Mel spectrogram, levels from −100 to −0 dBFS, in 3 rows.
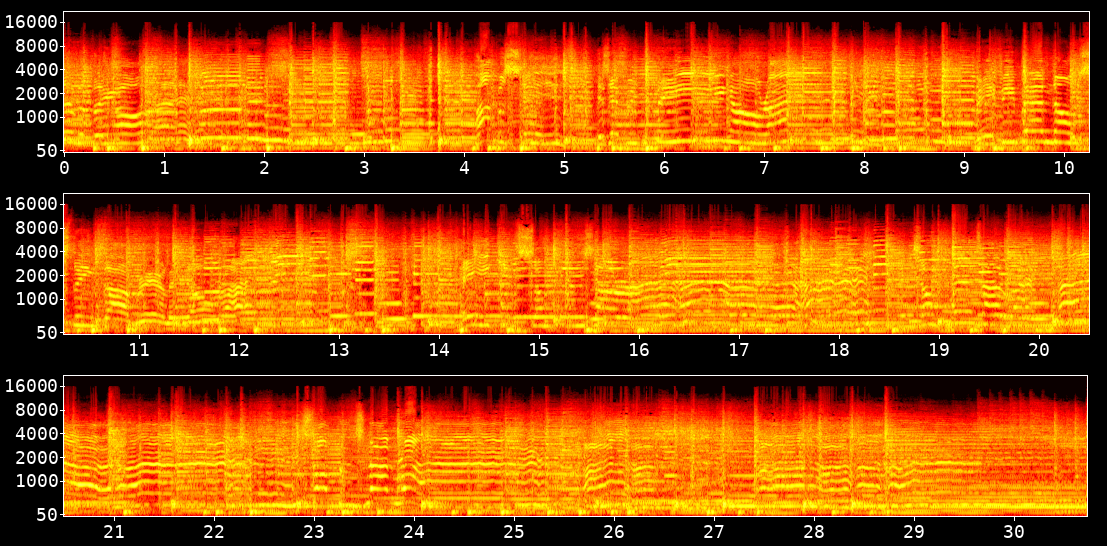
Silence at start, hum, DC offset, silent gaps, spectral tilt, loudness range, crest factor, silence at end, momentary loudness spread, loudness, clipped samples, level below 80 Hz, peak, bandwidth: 0 s; none; under 0.1%; none; -3 dB/octave; 1 LU; 16 dB; 0 s; 3 LU; -19 LUFS; under 0.1%; -52 dBFS; -4 dBFS; 15.5 kHz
